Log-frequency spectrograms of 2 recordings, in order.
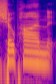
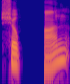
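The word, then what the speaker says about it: Chopin: a very thorough imagination is it pronounced chopan I've been pronouncing it chopan my entire life that game say shopan about 1900 times so I guess uh shopan got stuck in my head but yeah it is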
